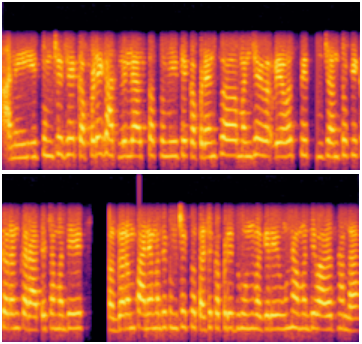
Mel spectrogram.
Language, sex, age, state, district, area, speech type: Marathi, female, 30-45, Maharashtra, Buldhana, urban, conversation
